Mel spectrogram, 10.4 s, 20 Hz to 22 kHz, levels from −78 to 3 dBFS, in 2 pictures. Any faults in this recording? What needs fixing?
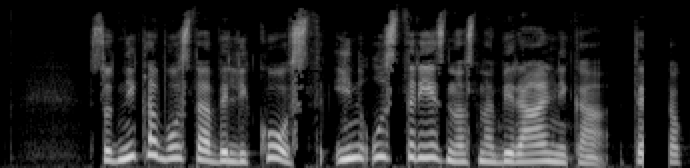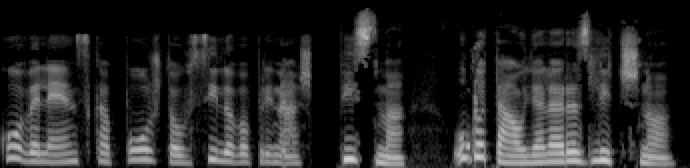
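The whole clip has a watery, swirly quality, with smeared consonant edges and a metallic fizz on the s sounds. That's likely MP3 compression at a low bitrate, something like 64 kbps for speech. The encoder runs short of bits, drops the weaker frequency lines and lets them flicker on and off from frame to frame, and the damage is plainly audible. To prevent it, record or export at a higher bitrate, or keep a lossless master.

There are three short chirpy bursts from a corrupt frame decoded. The first is at 1.07 to 1.12 s, just before "bosta velikost in", and peaks around -10 dBFS. The second is at 7.28 to 7.36 s and the third at 8.67 to 8.78 s, both peaking around -15 dBFS. Each is a damaged compressed frame, or a short run of them, that the decoder played anyway, so energy lands at the wrong frequencies for about 50 to 110 milliseconds. 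To prevent it, use a transport with error checking so bad frames get concealed or resent.

From 4.82 to 7.69 s the sound drops about 5 dB, goes duller and boxier with nothing above 9 kHz, and picks up a low background noise about 50 dB under the signal. There's also a 200 ms gap at the switch. That's the input switched to a poorer device, most likely a fallback mic or a headset call profile with a narrower band and its own noise floor. To prevent it, lock the recording input so the system can't hop devices mid-take.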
